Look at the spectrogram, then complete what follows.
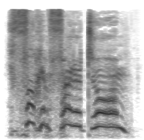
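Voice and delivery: high, fast exasperated shout; real heated outburst. Real, not acted. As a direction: blurt it out, high and incredulous. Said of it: "sorry, I'm getting heated".

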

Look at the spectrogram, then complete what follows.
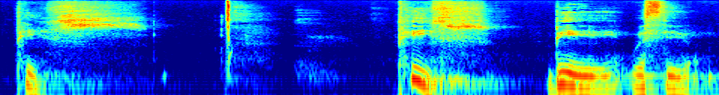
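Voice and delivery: very soft, slow, almost whispered Peace; tender blessing. Acted. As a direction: hush it down like a gentle blessing. Jesus' gentle answer to betrayal.

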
